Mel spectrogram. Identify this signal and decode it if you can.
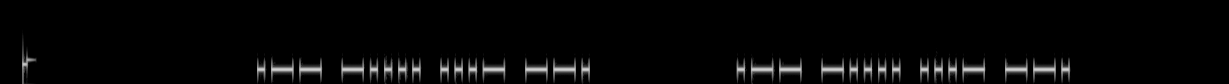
Morse code, heard as a keyed tone, about 17 wpm, 700 Hz. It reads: W6VG W6VG
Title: USA Call Signs - 4 Characters - Repeated 2x - 17wpm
